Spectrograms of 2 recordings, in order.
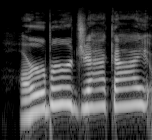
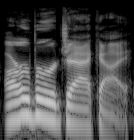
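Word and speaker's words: Arber Xhekaj: I still look at a Nick Robertson getting absolutely pushed around by, what's it, how do you say his name? Is it Harbor Jack Eye or Arbor Jack Eye? I say Arbor. Arbor Jack Eye.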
